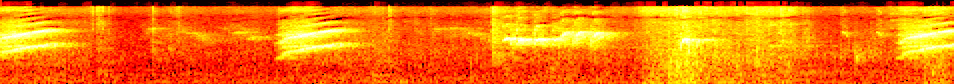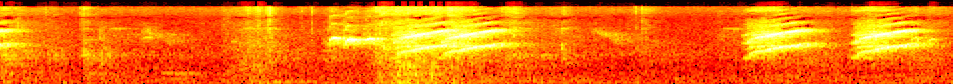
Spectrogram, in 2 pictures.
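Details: Canary phrases of quick upward-sweeping chirps and a short steady whistle, broken by a couple of brief rustling or flapping bursts between the notes.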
